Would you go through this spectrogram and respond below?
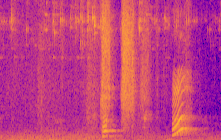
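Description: Over faint background hiss, a nearby dog gives a few short yips and whimpering barks in quick succession.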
